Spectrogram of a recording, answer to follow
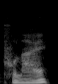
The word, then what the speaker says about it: Plai: A mysterious Thai prophet named Plai ( pronounced Pu Lai in Thai) has recently attracted global attention with her predictions.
